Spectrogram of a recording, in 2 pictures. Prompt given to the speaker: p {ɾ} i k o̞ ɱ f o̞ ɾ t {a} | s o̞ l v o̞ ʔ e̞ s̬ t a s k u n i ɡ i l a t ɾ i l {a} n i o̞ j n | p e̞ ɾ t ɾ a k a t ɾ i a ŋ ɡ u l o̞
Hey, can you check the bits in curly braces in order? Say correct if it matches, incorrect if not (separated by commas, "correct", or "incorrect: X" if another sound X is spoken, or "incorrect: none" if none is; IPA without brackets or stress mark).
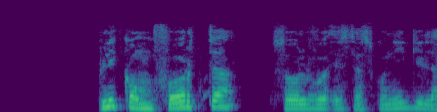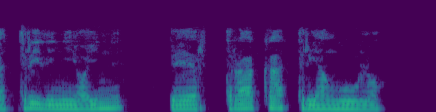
incorrect: l, correct, incorrect: i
